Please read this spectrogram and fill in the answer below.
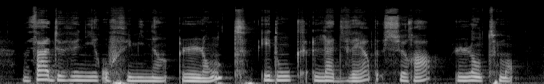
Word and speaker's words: lente: Et donc il est important, vous voyez lent l. Je ne prononce pas la dernière consonne, par contre lente, L e N T E, je prononce parce que c'est au féminin.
